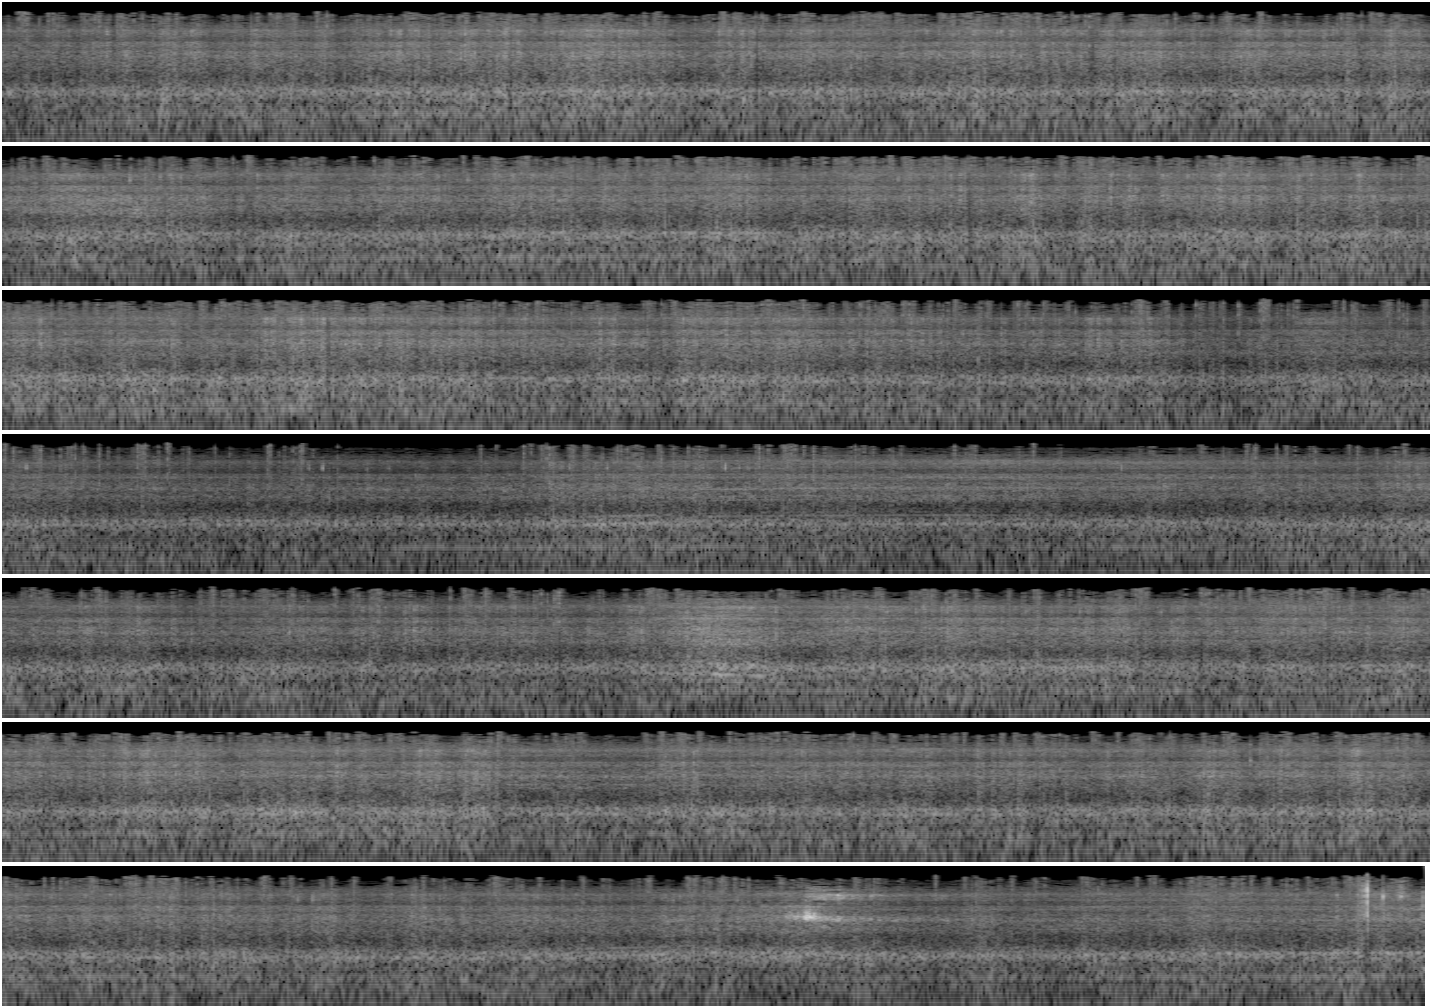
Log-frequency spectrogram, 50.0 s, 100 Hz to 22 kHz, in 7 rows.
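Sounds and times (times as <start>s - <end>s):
scooter engine running: 0.0s - 49.9s
wind and road noise: 0.0s - 49.9s.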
